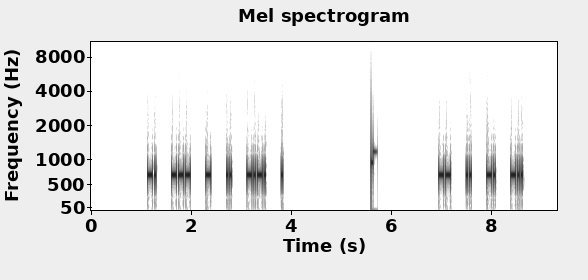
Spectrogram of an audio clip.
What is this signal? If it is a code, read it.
Morse code, heard as a keyed tone, about 34 wpm, spaced as for 20 wpm, 690 Hz. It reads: NOTICE MIND
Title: 3x Character Spacing - Top 500 Words - 35wpm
